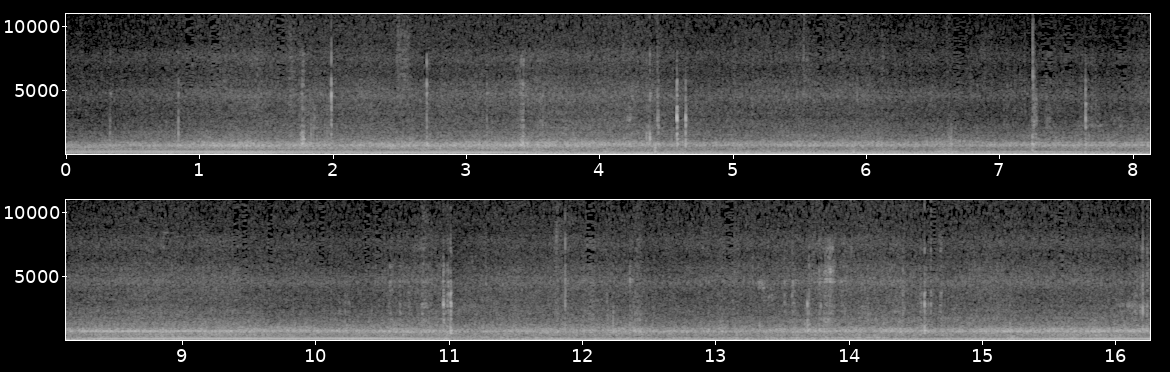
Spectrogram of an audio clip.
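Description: Wind rushes past an open-top car.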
